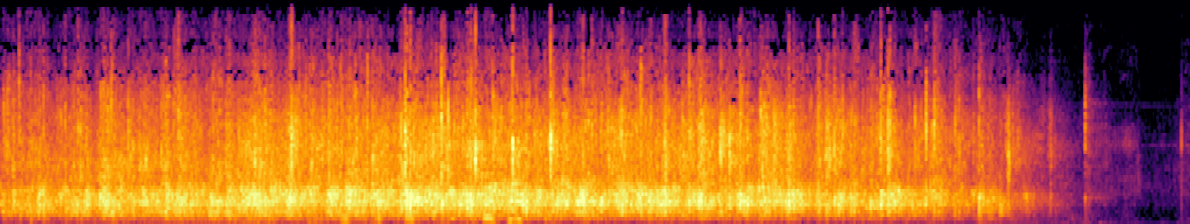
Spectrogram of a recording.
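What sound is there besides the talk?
audience applause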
